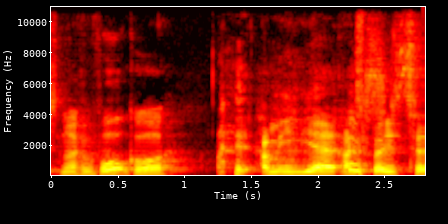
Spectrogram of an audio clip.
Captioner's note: laughs; host chuckles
